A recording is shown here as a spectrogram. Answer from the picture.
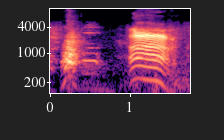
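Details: A Rottweiler named Brutus gives a loud, drawn-out, harmonic bark of anger after a shorter vocal burst, reacting to an aluminum baseball bat being pulled on it; it charges and bites the bat.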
